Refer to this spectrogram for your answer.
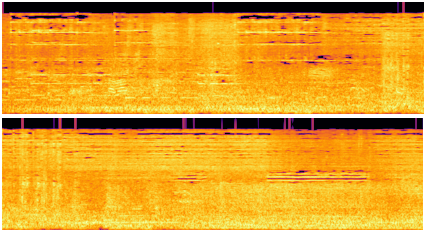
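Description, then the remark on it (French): Dense, steady roar of city traffic while crossing an immense square in Dakar, with engines rumbling and occasional ringing, bell-like tones over the din. Voices murmur faintly beneath the constant noise. “Ici, à Dakar, au milieu de cette immense place que nous traversons.”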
